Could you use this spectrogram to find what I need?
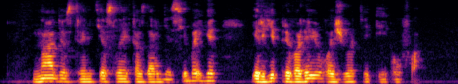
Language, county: Lithuanian, Šiauliai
